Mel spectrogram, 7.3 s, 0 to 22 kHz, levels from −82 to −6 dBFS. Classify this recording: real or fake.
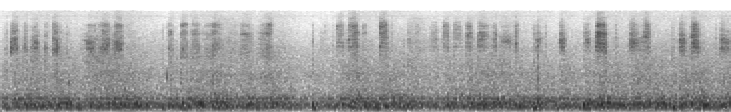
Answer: real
